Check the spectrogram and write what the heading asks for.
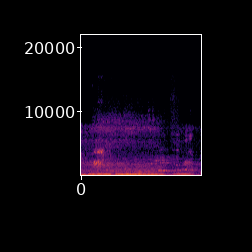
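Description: Stray audio leaking into the video call from a participant's unmuted microphone, which is picking up something being watched: low, held musical tones that step in pitch a few times.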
